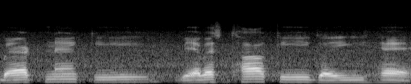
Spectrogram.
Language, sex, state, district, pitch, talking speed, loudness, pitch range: Hindi, male, Rajasthan, Barmer, 115 Hz, 85 wpm, -17 LUFS, 105-120 Hz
